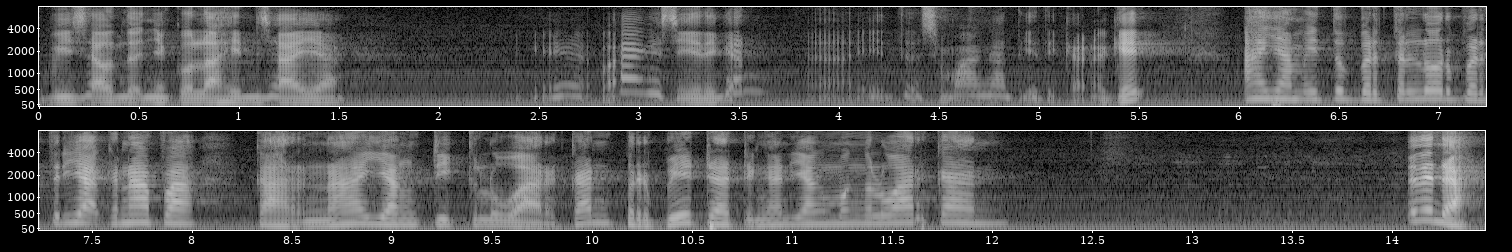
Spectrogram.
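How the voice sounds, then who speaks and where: Animated man with a bright, forceful voice. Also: sits high, normal speed, pauses often, slight background noise. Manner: animated storyteller, asks the audience questions. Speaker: seminar speaker. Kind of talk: lively humorous seminar talk. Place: indoor seminar hall.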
